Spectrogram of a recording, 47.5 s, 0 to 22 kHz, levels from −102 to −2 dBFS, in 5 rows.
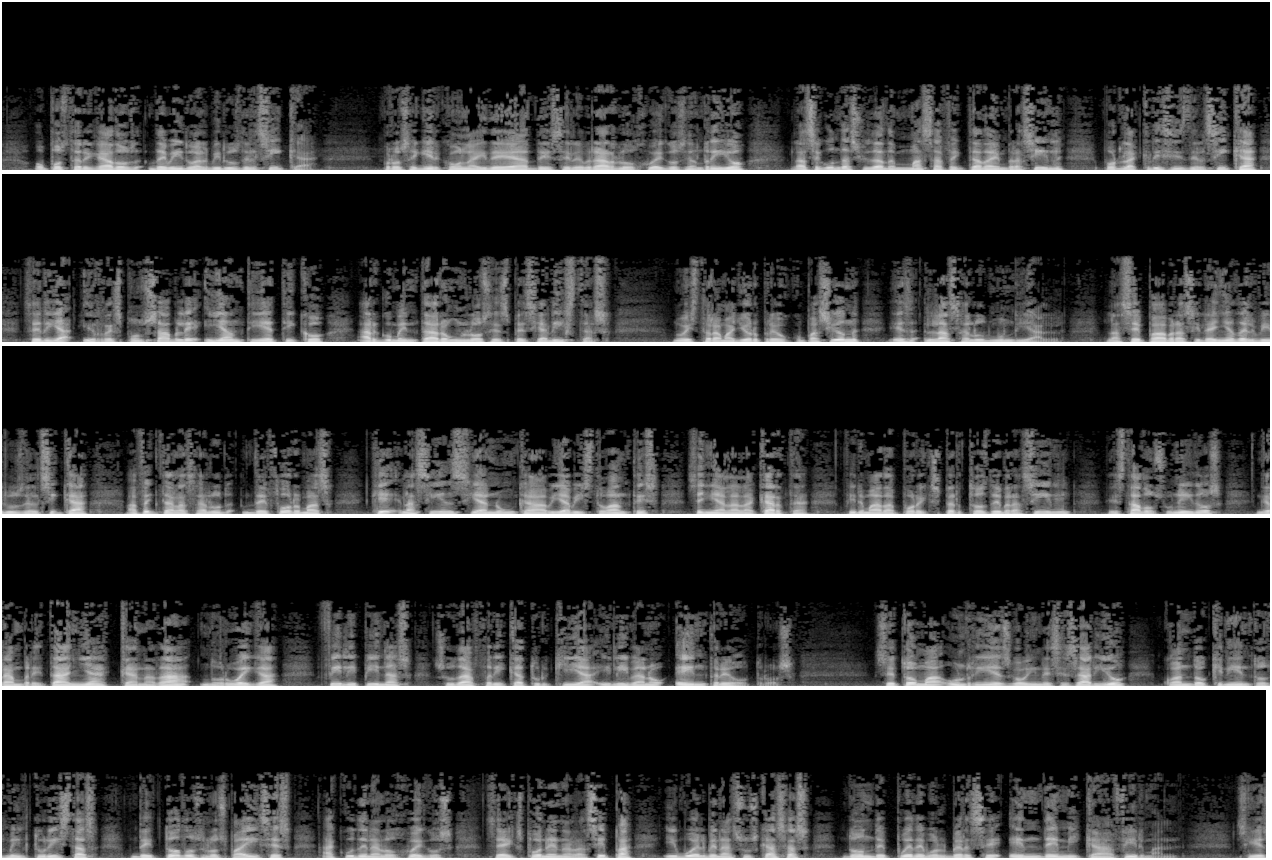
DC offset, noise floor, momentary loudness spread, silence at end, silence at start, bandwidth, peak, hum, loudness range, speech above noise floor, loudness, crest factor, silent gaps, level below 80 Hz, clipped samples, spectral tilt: under 0.1%; -60 dBFS; 7 LU; 0 s; 0.25 s; 11.5 kHz; -4 dBFS; none; 2 LU; 36 dB; -24 LUFS; 20 dB; none; -50 dBFS; under 0.1%; -7 dB/octave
